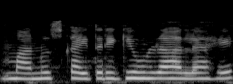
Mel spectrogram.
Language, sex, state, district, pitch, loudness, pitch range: Marathi, female, Maharashtra, Chandrapur, 275 Hz, -22 LUFS, 270-275 Hz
